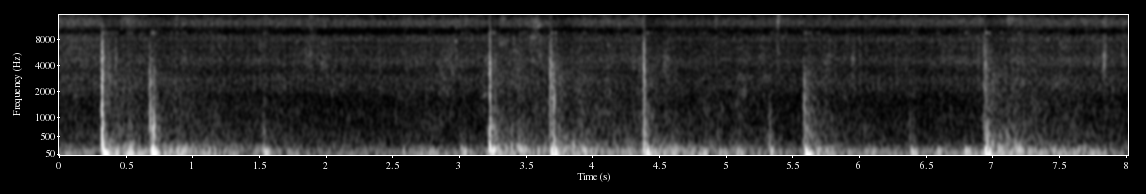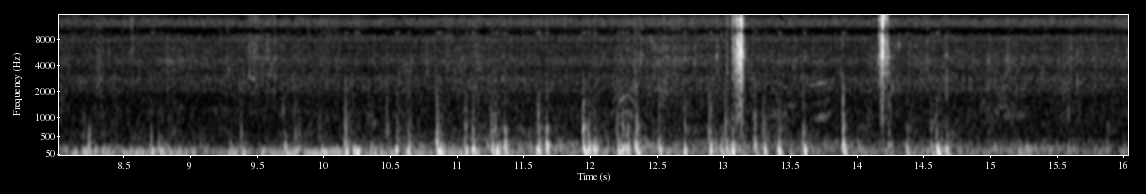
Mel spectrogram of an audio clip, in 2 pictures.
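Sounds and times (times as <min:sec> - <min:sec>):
fireworks booming: 0:00.0 - 0:15.6
sharp fireworks cracks: 0:00.0 - 0:15.6.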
